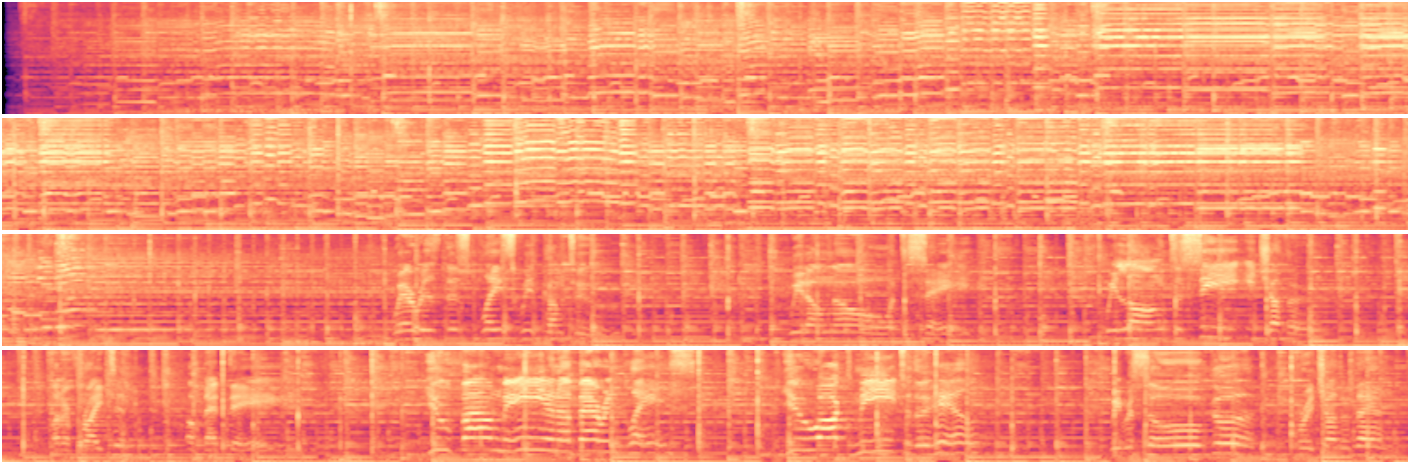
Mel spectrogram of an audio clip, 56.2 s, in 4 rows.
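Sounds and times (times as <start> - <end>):
Irish band playing: 0.0 - 56.2.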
